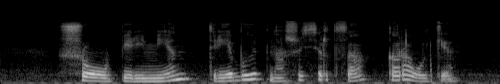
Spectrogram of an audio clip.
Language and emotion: Russian, neutral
